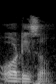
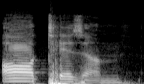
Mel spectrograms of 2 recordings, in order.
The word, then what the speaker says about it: autism: I think because the the word has two syllables and the second syllable begins with a T autism so the very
